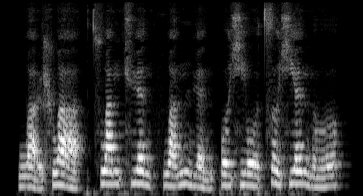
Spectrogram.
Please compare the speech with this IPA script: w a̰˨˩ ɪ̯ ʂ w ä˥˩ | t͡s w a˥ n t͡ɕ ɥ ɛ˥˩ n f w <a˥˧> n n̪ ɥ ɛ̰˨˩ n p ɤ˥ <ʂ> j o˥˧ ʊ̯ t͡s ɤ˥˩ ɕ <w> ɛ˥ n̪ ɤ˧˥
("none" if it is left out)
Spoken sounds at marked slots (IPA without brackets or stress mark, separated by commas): a˧˥, ɕ, j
